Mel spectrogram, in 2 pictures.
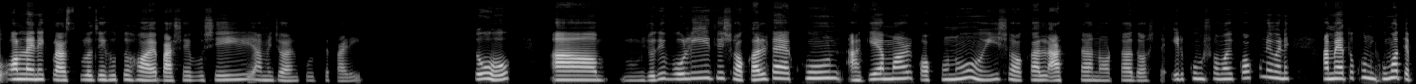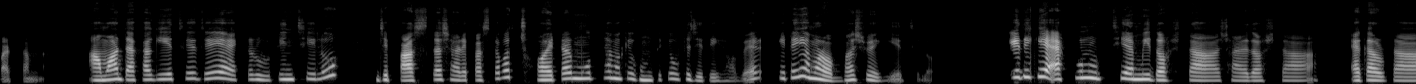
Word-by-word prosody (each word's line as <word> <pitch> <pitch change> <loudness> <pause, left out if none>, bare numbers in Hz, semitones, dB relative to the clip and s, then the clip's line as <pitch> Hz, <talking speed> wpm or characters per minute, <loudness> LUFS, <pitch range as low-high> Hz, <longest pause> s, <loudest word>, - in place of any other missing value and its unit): অনলাইনে 240 -1 +7
ক্লাসগুলো 205 0 +2
যেহেতু 215 +1 -2
হয় 190 -2 +5
বাসায় 190 +1 +2
বসেই 205 +2 -4 0.3
আমি 200 -1 -3
জয়েন 175 -1 -3
করতে 180 0 -20
পারি। 160 +1 -11 1.2
তো - - +3 0.8
আব 205 0 +8 0.3
উম 185 0 -14
যদি 200 +7 -2
বলি 255 +2 +1 0.2
যে 285 - -3
সকালটা 220 +6 +4
এখন 285 +3 +1 0.3
আগে 200 +4 -3
আমার 265 +2 +4 0.2
কখনোই 230 +3 0 0.2
সকাল 205 0 0 0.2
৮ঃ০০, 195 +1 -7
৯ঃ০০, 185 +1 -9
১০ঃ০০ 180 +8 -12
এরকম 245 +3 -4
সময় 255 0 -1
কখনো 305 +4 -4
মানে 275 -2 +1 0.4
আমি 260 +1 +6
এতক্ষণ 290 +3 -3
ঘুমাতে 265 -1 +3
পারতাম - - -17
না। - - -34 0.5
আমার 220 +5 +4
দেখা 210 +1 -2
গিয়েছে 245 +3 -6
যে, 260 - -5 0.2
একটা 225 +1 -18
রুটিন 220 +3 -4
ছিল 250 0 -9 0.6
যে 215 - -1
৫ঃ০০, 190 +4 +2
৫ঃ৩০ 200 +3 -8
বা 330 - 0
৬ঃ০০ 205 +3 -1
র - - -1
মধ্যে 275 +2 -7
আমাকে 270 -2 -3
ঘুম 205 -2 -2
থেকে 215 +4 -20
উঠে 235 0 -7
যেতেই 165 -1 -13
হবে, 155 - -22
আর 275 - -9 0.2
এটাই 315 +6 -3
আমার 255 -6 +4
অভ্যাস 195 +7 -6
হয়ে 185 -4 -4
গিয়েছিলো। - - -22 0.9
এদিকে 340 +2 0 0.2
এখন 300 +6 -4
উঠছি 280 +2 -12
আমি 235 0 +4
১০ঃ০০ 195 0 -5 0.3
১০ঃ৩০ 180 0 -10 0.7
১১ঃ০০ 180 -2 -2
215 Hz, 140 wpm, -21 LUFS, 195-260 Hz, 1.2 s, আব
